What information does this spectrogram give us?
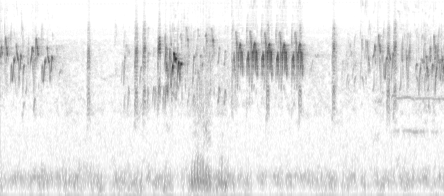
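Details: Sooty-headed bulbul performing cengkram-style song for luring: quick bursts of harsh, buzzy, high chatter broken by single sharp chips, with a faint thin whistle near the end and a short low rustle.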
